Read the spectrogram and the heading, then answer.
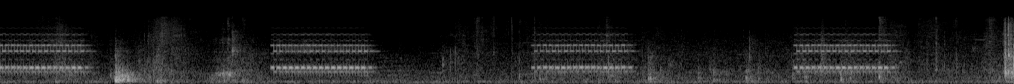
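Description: A telephone rings in four evenly spaced bursts, each a steady electronic trill lasting about a second, with short quiet gaps between. The ringing is clear, with no talking.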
